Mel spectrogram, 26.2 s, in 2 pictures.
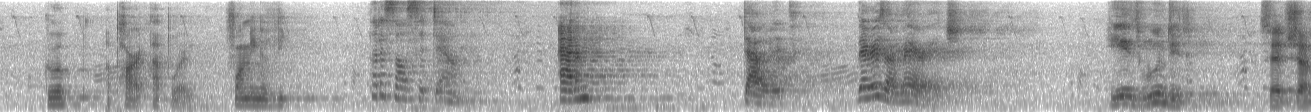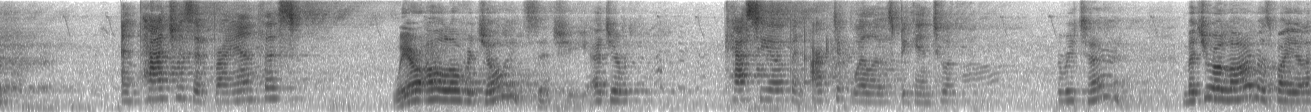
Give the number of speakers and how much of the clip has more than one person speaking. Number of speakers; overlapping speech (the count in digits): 6, no overlap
